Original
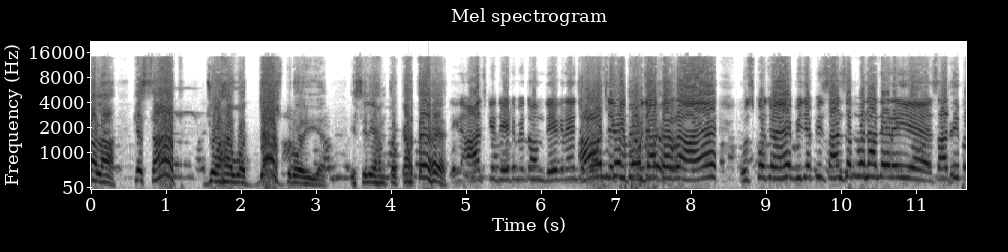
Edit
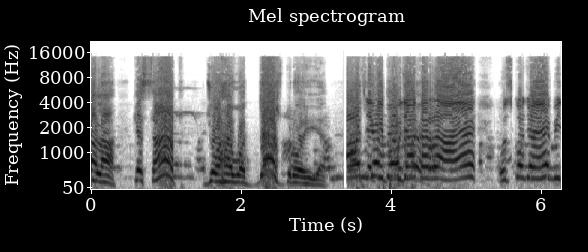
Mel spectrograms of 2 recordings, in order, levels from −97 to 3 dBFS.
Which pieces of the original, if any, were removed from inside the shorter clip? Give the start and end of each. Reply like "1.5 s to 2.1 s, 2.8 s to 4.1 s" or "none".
3.4 s to 6.6 s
